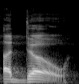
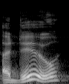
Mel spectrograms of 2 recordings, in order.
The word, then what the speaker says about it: adieu: pronounce the word adieu he pronounces it a doe well obviously if you say a doe no one's going to know what you're talking about but if you say the word adieu that's a common word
